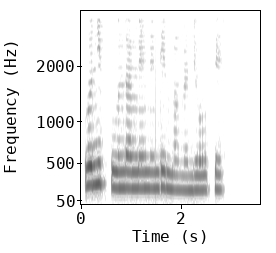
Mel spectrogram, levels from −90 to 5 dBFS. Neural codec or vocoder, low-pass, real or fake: none; 3.6 kHz; real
